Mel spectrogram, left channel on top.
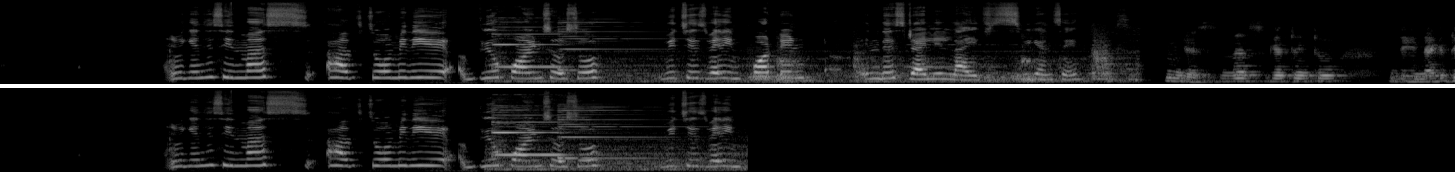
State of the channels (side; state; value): right; drops out; at 7.5 s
